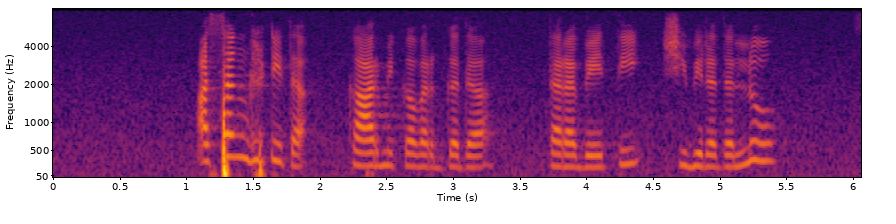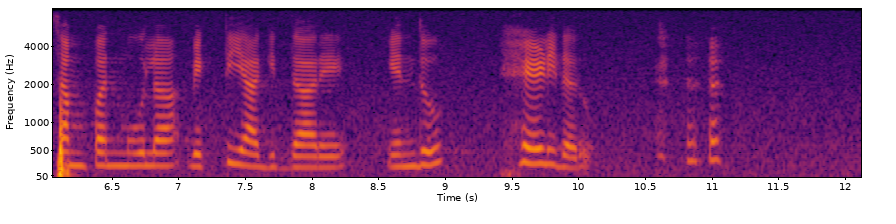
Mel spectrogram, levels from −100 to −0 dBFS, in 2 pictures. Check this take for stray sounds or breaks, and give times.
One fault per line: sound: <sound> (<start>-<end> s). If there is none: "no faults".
sound: laugh (10.6-11.1 s)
